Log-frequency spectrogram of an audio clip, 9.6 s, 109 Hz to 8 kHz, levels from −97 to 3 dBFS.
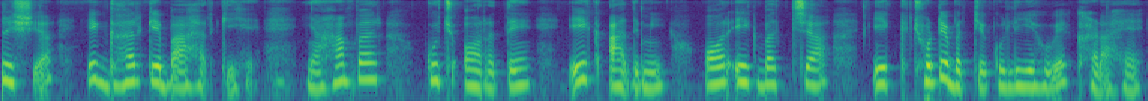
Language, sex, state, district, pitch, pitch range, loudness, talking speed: Hindi, female, Chhattisgarh, Raigarh, 225 Hz, 200-255 Hz, -20 LUFS, 150 wpm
